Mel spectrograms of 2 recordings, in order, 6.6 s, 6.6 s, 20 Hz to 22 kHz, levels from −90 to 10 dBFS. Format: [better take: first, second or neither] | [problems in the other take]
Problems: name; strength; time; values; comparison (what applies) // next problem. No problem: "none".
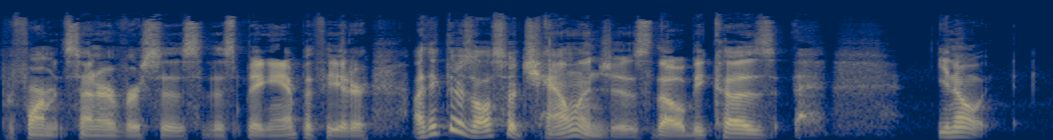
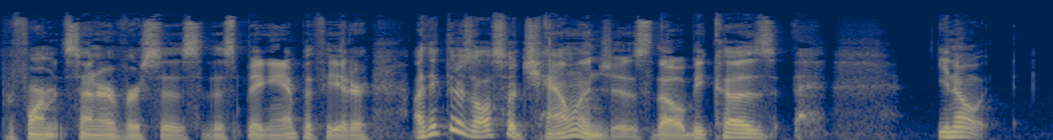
second | thin; somewhat; fading below 450 Hz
